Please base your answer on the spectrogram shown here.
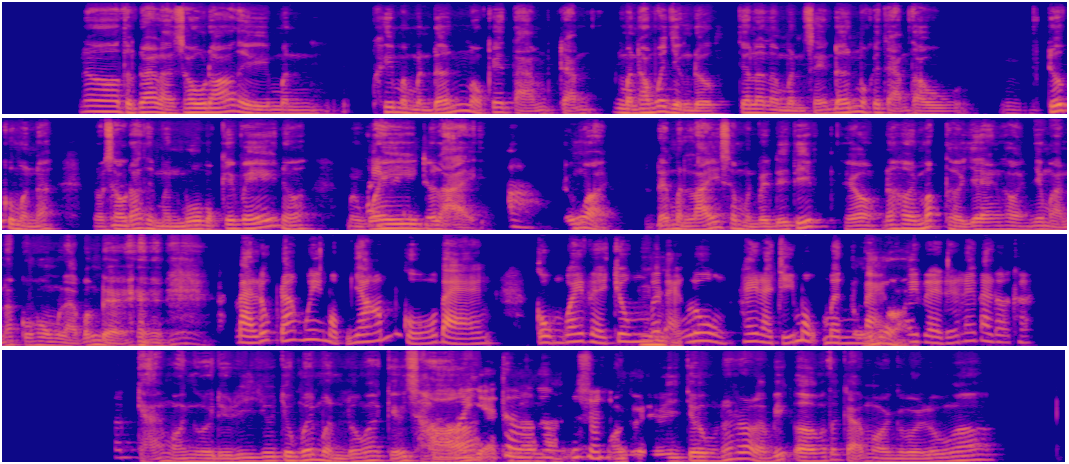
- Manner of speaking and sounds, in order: tapping; laugh; laugh
- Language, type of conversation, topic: Vietnamese, podcast, Bạn có thể kể về một chuyến đi gặp trục trặc nhưng vẫn rất đáng nhớ không?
